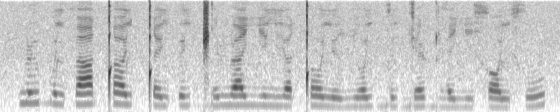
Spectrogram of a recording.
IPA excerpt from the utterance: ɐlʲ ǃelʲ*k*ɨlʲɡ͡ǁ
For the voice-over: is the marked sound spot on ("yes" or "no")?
no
